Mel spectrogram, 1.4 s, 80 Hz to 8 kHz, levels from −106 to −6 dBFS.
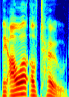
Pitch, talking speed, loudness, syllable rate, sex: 125 Hz, 170 wpm, -15 LUFS, 3.4 syllables/s, male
